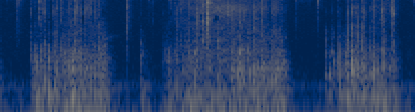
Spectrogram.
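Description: Long acrylic nails scratch and tap the bubbles of a large round rainbow silicone pop it fidget toy resting on a table. Three bursts of dense, rapid, muffled scratching and tapping are separated by brief quieter pauses. The sound stays mostly low and soft, with little brightness.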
